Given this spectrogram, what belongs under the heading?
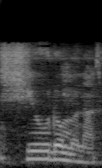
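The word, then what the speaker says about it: Pseudomonas: जैसे यहाँ क्या पढ़ते हैं, स्यूडोमोनास, पी को साइलेंट रख दिया गया है।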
